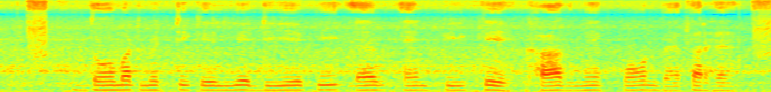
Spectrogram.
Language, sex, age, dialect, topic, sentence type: Hindi, male, 25-30, Kanauji Braj Bhasha, agriculture, question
